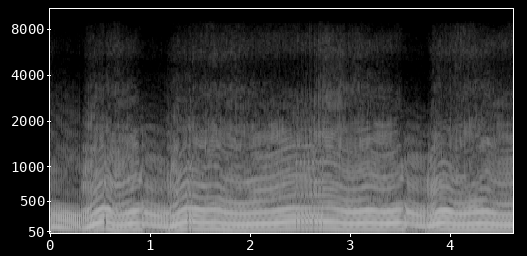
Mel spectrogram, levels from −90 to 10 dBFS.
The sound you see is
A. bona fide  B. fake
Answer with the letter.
A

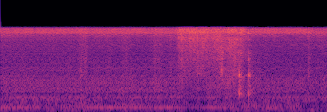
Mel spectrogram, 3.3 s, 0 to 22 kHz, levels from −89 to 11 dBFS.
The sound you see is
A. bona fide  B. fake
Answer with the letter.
B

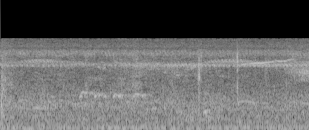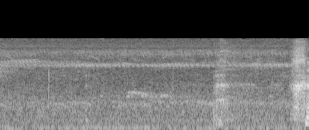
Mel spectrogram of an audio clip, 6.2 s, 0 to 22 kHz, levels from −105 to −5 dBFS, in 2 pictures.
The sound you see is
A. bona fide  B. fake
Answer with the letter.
A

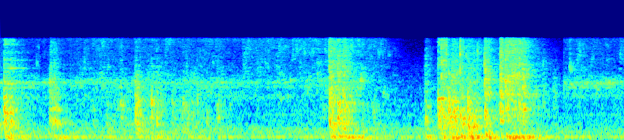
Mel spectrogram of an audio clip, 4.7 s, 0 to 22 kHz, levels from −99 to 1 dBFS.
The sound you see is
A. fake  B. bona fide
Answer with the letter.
B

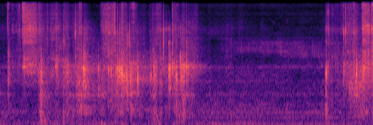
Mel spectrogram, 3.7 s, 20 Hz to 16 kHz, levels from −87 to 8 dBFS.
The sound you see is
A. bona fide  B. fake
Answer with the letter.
B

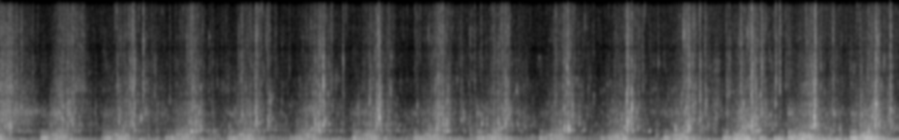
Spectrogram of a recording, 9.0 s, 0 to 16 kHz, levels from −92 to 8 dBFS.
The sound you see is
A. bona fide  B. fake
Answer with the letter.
A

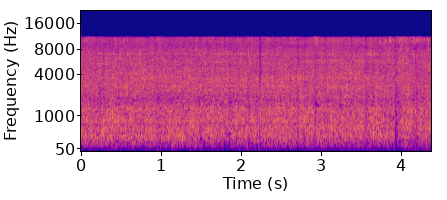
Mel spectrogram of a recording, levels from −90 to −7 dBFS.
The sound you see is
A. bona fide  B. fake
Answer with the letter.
B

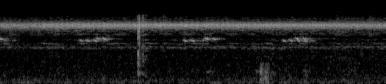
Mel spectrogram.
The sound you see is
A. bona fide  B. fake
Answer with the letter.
A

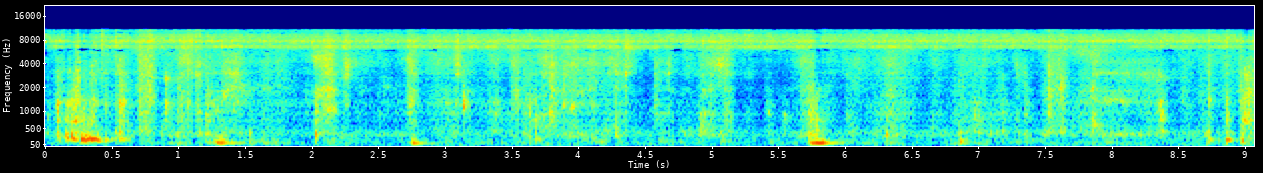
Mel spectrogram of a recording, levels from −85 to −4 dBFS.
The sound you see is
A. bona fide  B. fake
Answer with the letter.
B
